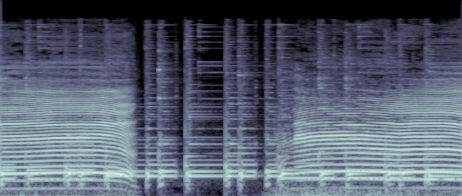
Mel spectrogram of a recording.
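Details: Tame cow grazing on grass in a rice field, giving two long drawn-out moos that rise then sag, separated by a short pause with a steady musical tone running underneath.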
